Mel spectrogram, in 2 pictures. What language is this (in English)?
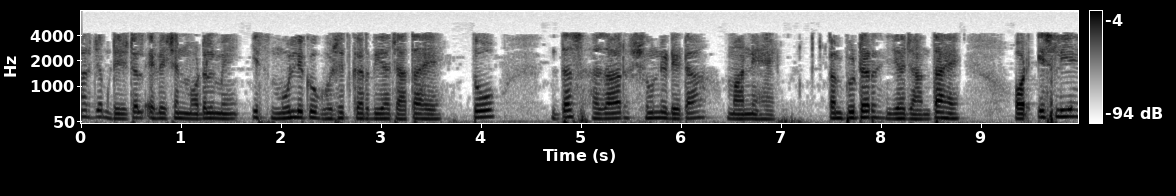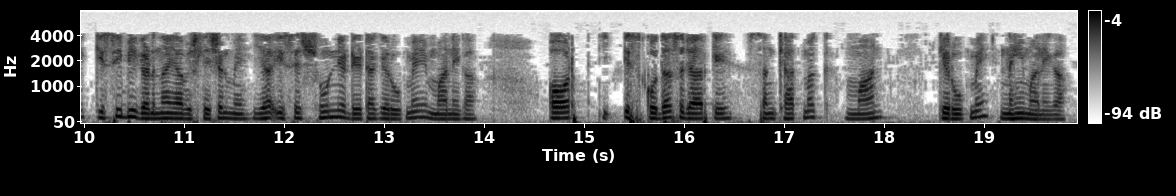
Hindi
